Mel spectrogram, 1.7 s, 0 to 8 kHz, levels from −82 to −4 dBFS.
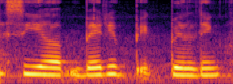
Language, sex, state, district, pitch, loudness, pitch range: English, female, Arunachal Pradesh, Lower Dibang Valley, 230 Hz, -13 LUFS, 225-245 Hz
